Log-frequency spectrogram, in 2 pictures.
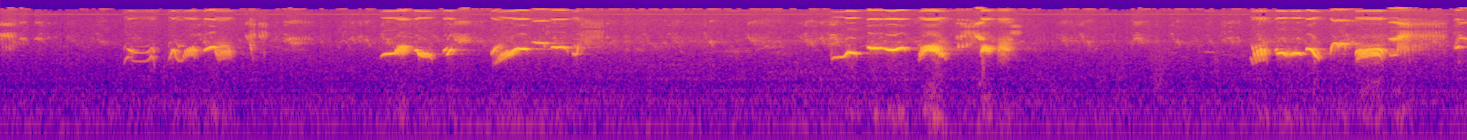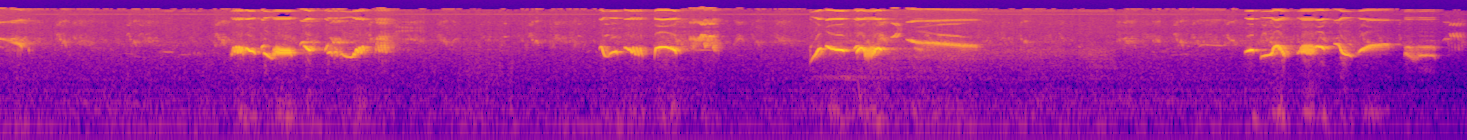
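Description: A songbird singing short phrases of quick, rapidly rising and falling chirps, repeated about every four seconds with quiet pauses between them.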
